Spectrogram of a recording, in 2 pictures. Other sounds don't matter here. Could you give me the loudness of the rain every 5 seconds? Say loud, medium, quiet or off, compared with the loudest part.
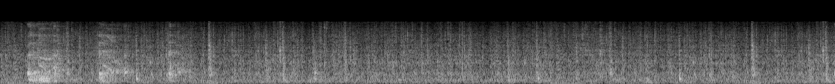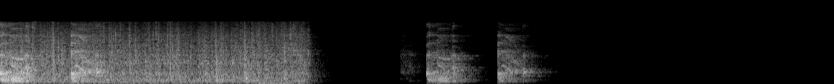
loud, loud, loud, off.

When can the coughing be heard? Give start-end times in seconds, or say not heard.
0.2-1.9, 8.3-9.3, 12.6-13.7.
